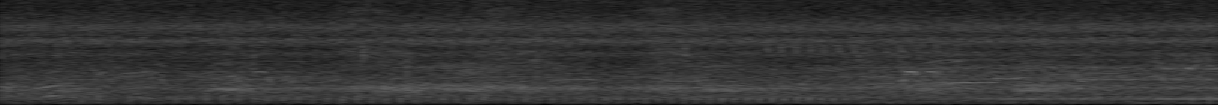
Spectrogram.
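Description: Outdoor background noise: a steady hum of distant engines with a fine rapid pulsing, and a couple of steady tones coming in near the end, with a few faint, short bird chirps over it.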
